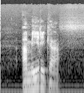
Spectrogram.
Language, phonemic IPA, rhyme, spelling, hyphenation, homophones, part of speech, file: Dutch, /ɑˈmeː.ri.kaː/, -eːrikaː, Amerika, Ame‧ri‧ka, America, proper noun, Nl-Amerika.ogg
- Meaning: America, the Americas (a supercontinent consisting of North America, Central America and South America regarded as a whole; in full, the Americas)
